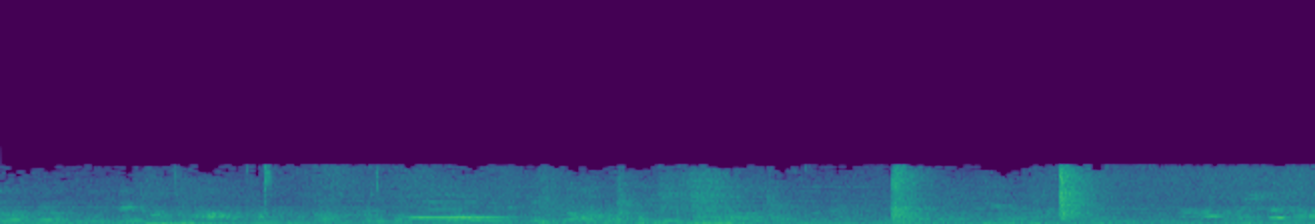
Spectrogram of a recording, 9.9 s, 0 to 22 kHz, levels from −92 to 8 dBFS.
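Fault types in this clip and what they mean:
MP3 compression: nothing remains above 5.8 kHz, and a plainly audible watery swirl runs throughout, unlike a clean low-pass; this fits likely MP3 encoding near 24 kbps.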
